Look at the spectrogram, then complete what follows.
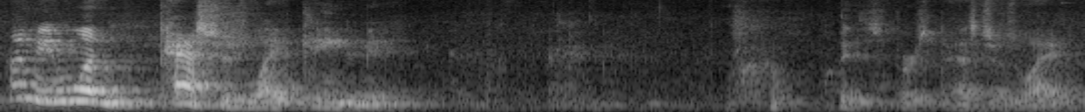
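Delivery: ordinary talk, nothing marked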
